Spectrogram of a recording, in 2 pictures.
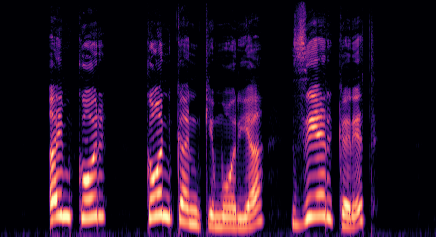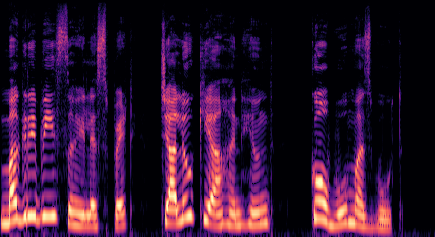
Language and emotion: Kashmiri, neutral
